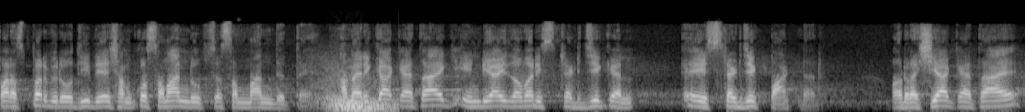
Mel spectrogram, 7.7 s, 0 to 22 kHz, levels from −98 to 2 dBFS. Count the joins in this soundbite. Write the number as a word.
one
